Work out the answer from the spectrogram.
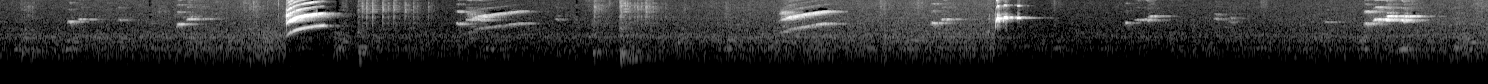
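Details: Canary song played for young canaries to learn singing: bright, harmonic chirps sweeping downward, spaced a second or two apart, with one loud ringing note near the start and softer whistled notes between.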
